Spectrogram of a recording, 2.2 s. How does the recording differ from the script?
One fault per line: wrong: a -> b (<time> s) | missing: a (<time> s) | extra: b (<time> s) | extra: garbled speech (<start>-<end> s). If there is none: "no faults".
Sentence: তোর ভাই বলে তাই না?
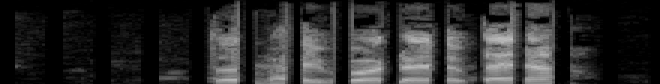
no faults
